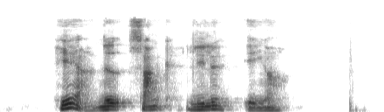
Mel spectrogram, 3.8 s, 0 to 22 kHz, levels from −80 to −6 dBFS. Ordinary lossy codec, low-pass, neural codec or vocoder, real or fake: Opus, 24 kbps; 10.8 kHz; none; real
